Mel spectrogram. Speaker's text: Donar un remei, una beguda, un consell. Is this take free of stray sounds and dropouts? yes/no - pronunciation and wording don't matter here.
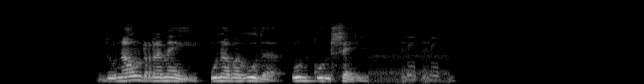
no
